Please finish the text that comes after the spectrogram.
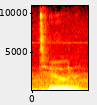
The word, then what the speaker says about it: tune: in words like new, tune, and do. In British English, it's called palatalized because their tongue is sort of doing a little bit more at the hard palate.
